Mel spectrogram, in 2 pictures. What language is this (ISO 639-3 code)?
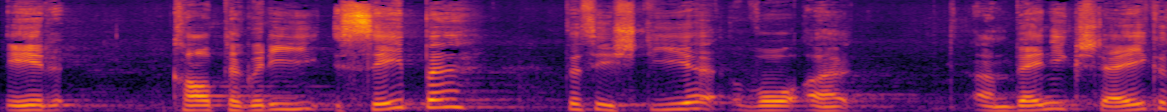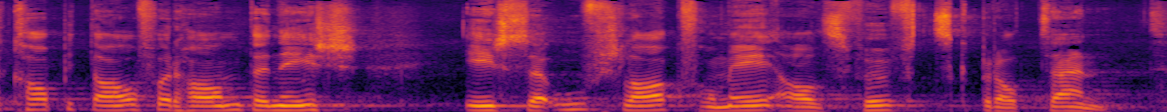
gsw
